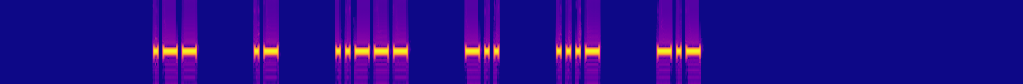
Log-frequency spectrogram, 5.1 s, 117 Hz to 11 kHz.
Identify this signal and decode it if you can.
Morse code, heard as a keyed tone, about 50 wpm, spaced as for 23 wpm, 700 Hz. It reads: WA2DVK
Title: USA Call Signs - 6 Characters - 4x Character Spacing - 50wpm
